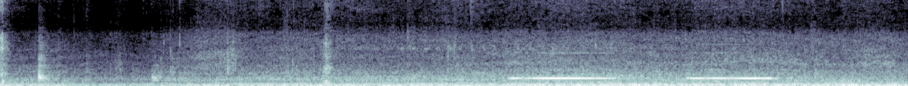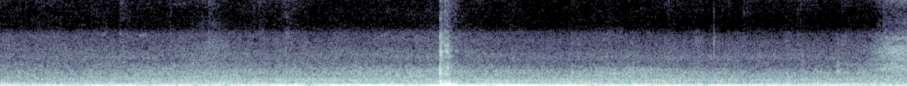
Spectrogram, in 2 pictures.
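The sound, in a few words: tow truck reversing beeps while hooking a pickup truck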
